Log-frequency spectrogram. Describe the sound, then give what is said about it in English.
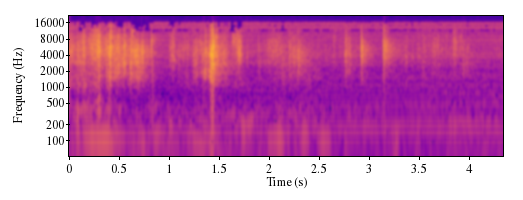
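A 10-euro paper banknote is crumpled by hand, a quick cluster of crinkles and crackles with one sharp louder snap, then sparser crinkling that fades. “how many of you would still raise your hands that you'd like to have this 10? Well, it's all crumpled up.”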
